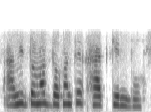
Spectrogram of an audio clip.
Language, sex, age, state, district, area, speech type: Bengali, female, 30-45, West Bengal, Darjeeling, urban, conversation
